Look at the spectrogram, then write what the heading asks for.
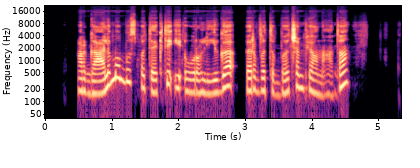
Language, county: Lithuanian, Klaipėda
